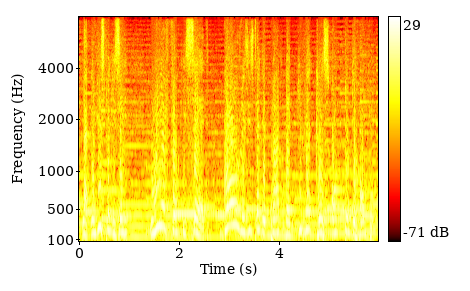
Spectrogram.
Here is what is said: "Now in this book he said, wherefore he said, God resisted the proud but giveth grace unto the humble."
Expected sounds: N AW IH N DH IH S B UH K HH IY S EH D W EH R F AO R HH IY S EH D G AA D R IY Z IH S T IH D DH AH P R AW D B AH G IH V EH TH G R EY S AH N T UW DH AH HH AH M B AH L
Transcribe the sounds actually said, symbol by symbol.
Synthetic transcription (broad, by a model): N AW IH N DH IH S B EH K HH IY S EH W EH F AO HH IY S EH D G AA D R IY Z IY S T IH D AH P AW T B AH G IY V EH T G R EY S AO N T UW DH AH HH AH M B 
